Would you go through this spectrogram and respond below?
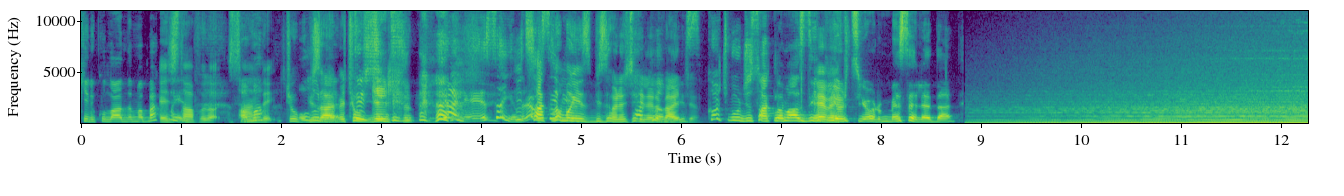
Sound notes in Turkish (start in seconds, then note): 3.2 kahkaha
